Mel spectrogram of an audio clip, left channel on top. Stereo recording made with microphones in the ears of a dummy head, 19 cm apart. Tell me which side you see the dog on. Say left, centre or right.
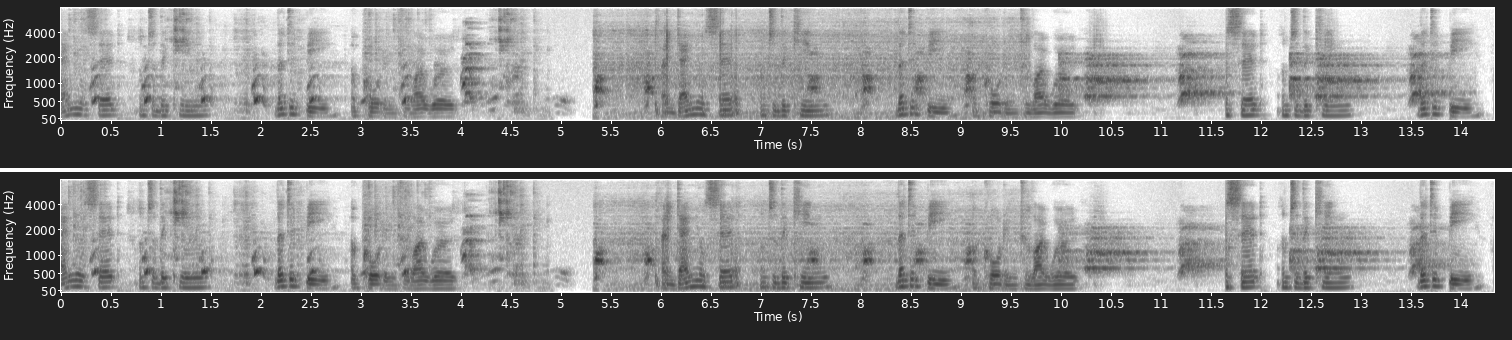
left.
